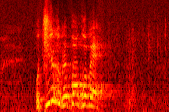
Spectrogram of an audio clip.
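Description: A man speaks forcefully, close by.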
